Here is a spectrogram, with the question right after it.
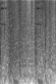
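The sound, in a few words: gunfire in the video game The Precinct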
